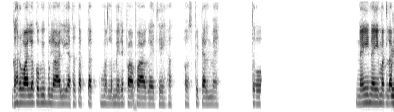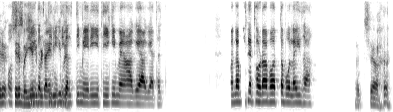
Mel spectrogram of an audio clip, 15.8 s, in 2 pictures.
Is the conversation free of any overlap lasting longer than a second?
No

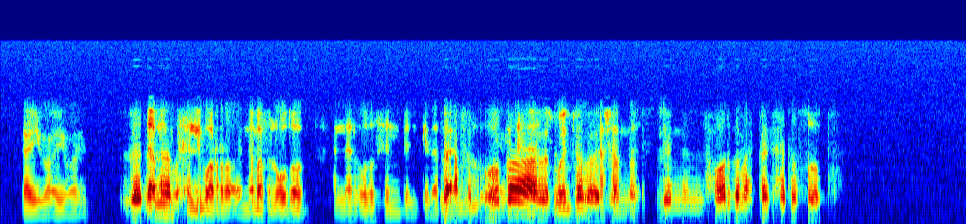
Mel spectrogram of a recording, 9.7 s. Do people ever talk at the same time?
Yes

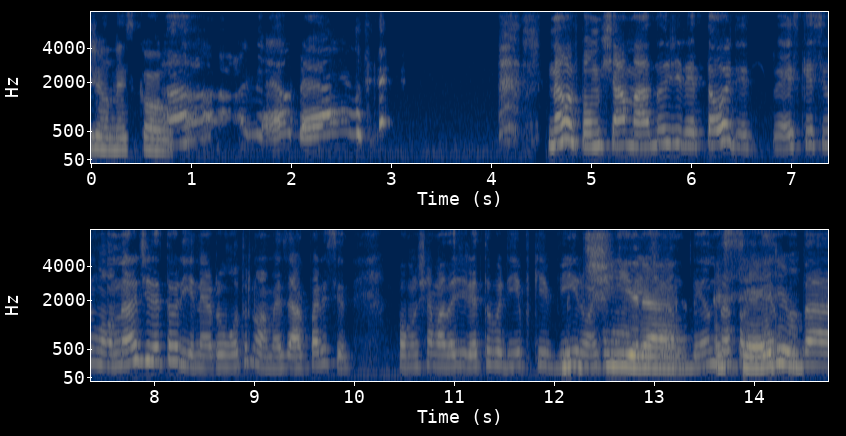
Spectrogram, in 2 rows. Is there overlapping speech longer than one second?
Yes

